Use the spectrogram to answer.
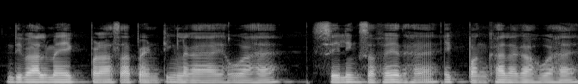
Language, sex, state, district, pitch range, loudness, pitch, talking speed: Hindi, male, Jharkhand, Deoghar, 100-110 Hz, -19 LUFS, 105 Hz, 175 wpm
